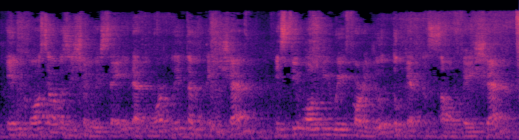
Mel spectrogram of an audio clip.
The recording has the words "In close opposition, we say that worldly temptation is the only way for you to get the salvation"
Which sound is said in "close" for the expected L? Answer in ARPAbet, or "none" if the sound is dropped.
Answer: none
